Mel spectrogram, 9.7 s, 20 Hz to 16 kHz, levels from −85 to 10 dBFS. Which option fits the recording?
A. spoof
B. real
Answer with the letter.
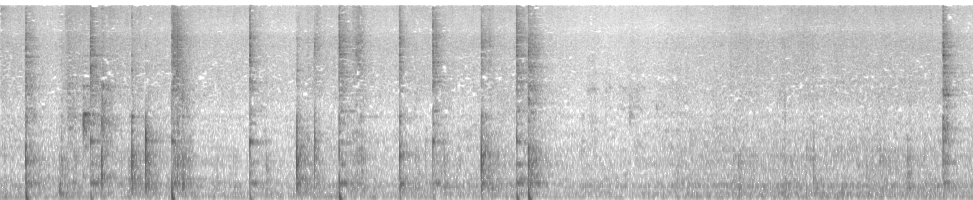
B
